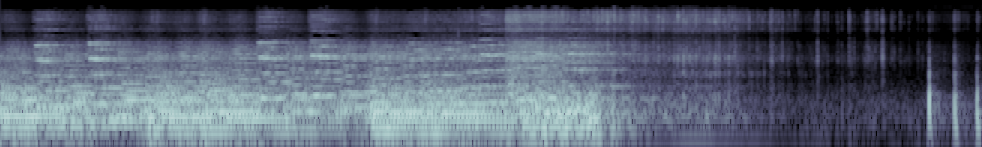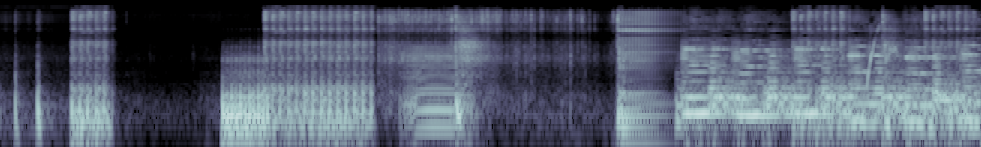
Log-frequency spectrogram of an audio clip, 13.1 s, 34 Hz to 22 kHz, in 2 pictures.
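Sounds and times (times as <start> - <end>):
cartoon music: 10.7 - 13.0.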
